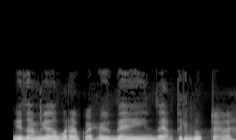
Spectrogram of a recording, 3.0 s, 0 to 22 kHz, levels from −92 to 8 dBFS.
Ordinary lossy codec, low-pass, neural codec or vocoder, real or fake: MP3, 48 kbps; 14.4 kHz; codec, 32 kHz, 1.9 kbps, SNAC; fake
